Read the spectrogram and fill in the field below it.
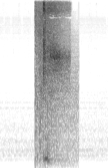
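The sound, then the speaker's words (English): A single lone gunshot cracks out once in the distance, a harsh, broad blast lasting under a second before cutting off abruptly, with near silence on either side and no voices. “somewhere out in the distance, you hear”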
